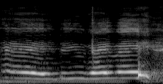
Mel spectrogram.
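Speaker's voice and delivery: playful, loud, drawn-out shouted call. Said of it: "I'm yelling out gang gang".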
